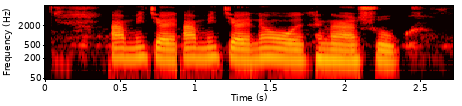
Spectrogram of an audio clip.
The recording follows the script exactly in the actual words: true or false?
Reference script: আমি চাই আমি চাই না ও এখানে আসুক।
true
